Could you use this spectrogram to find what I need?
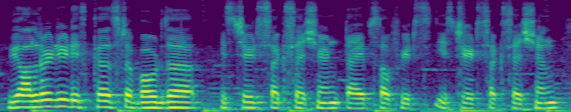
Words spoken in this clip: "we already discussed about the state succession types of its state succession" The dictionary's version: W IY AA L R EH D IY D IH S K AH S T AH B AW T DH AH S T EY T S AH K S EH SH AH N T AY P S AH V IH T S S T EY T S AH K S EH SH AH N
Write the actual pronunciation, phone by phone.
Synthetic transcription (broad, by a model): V IY AA L R EH D IY D IH S K AH S T AH B AW T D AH S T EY T S AH K S EH SH AH N T AY P S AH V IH T S S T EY T S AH K S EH SH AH N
